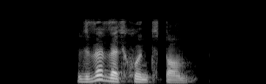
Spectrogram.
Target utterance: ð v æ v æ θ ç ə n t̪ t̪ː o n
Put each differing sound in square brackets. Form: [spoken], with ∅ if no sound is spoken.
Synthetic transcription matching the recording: ð v æ v æ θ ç ə n t̪ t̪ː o [m]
